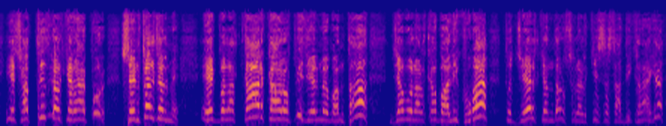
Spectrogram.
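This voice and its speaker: Very high-voiced combative male panelist. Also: pushed and bright, dry recording. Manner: combative, rhetorical questions. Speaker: debate panelist. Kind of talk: TV news debate argument.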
